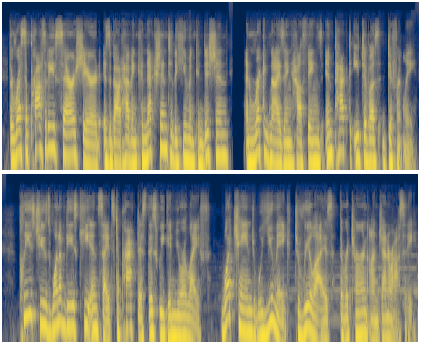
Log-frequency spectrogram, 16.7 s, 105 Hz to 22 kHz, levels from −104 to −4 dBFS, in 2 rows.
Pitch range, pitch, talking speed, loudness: 125-170 Hz, 140 Hz, 165 wpm, -18 LUFS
